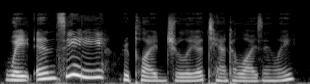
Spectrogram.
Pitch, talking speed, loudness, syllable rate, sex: 220 Hz, 115 wpm, -15 LUFS, 4.3 syllables/s, female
